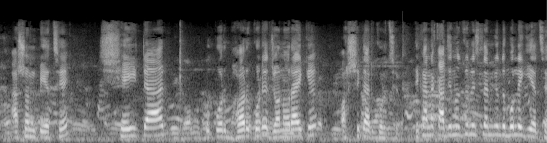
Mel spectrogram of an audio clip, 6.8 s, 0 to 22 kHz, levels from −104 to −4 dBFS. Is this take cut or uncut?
cut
